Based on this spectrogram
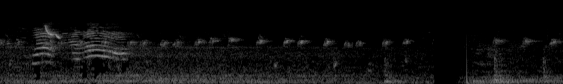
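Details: Birds singing from shrubs and trees at the back of a garden: a rich, warbling phrase opens, then short high chirps repeat steadily at a quick pace, with a brief silent gap near the end.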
